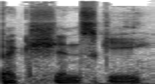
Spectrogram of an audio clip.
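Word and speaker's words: Beksiński: Oh yeah, like uh, I don't remember how to pronounce his first name, but I know it's the last name is spelled is pronounced Bekshinsky.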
